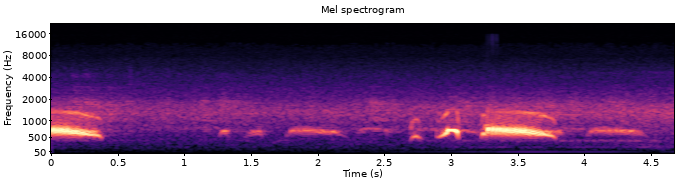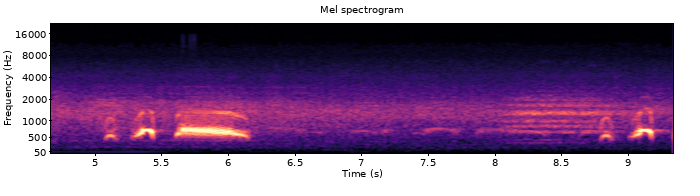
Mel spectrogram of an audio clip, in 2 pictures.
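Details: Decoy spotted dove cooing to provoke and lure wild doves: deep hollow coos in short runs, two loud drawn-out notes among softer broken cooing phrases, with a steady faint buzzy hum behind.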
